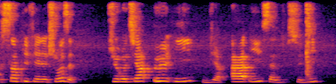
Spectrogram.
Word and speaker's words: Ei: Donc, c'est bien le EI qui fait Ei. Ei. Vraiment comme quand tu te fais mal.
